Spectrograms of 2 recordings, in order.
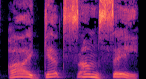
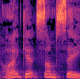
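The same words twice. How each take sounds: First: High, slow, loud, each word stretched; drawn-out scream. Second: High, loud scream at dad. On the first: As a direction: drag out every word in anger. Repeated scream, slower. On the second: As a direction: scream it at her father. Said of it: "she screamed". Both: A narrator's reading.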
